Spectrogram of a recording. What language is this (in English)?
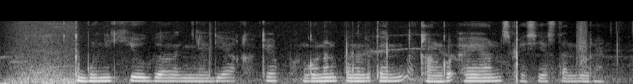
Javanese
